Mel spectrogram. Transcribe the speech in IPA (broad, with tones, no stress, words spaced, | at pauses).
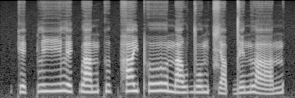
ke˨˩k̚pliː˦˥ le˦˥k̚la˦˥nkɯ˦˥k̚ ha˥˩jpʰɤː˥˩na˦˥w do˥˩nt͡ɕa˨˩p̚ de˦˥nla˩˦n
